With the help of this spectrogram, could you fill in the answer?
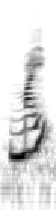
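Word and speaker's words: máy: 여러분 이거 마이 아니고 마이 아가 짧고 Y의 강세. 마이 리세 마이 이렇게 발음하셔야 돼요.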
